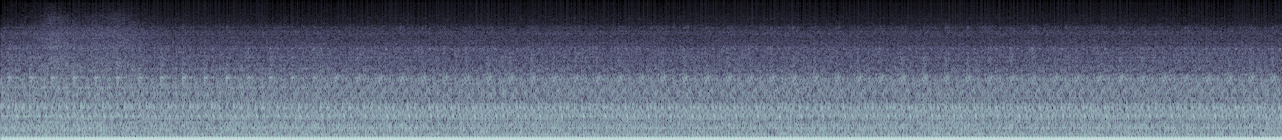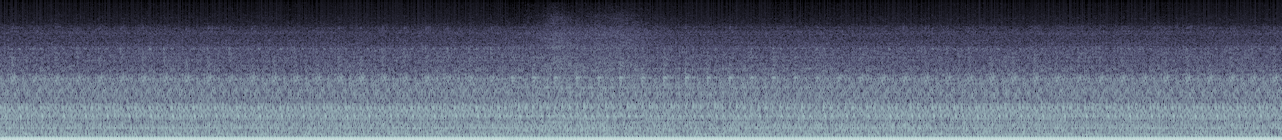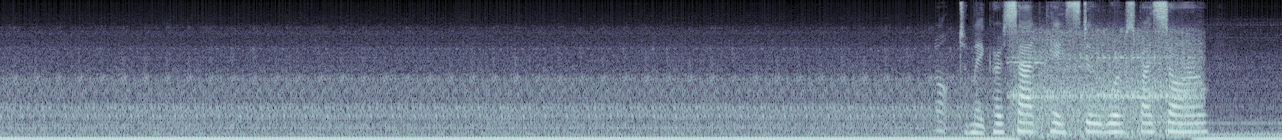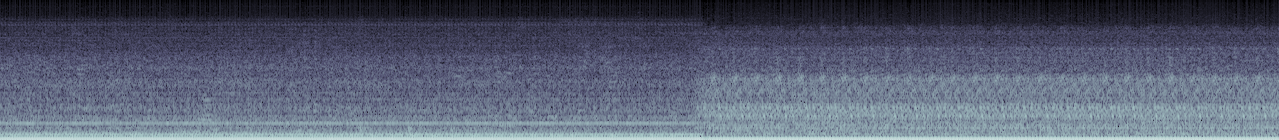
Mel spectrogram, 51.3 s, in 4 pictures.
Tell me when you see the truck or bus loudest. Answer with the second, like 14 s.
37 s.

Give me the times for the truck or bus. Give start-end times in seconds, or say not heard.
0.0-51.2.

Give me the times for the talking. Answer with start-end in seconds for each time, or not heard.
35.0-37.8.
